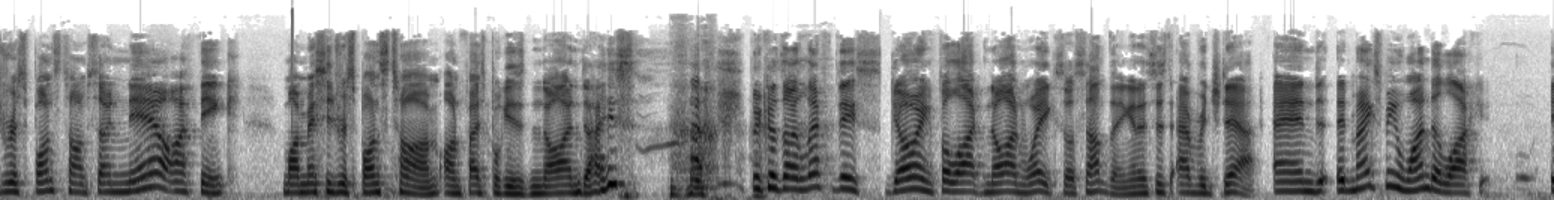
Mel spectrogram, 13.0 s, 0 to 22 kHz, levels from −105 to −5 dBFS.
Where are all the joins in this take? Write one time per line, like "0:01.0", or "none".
none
